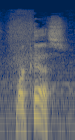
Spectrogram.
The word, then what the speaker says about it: Marquess: Yeah, Marquess. Oh, it is Marquess. It is exactly as it's spelled up there.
